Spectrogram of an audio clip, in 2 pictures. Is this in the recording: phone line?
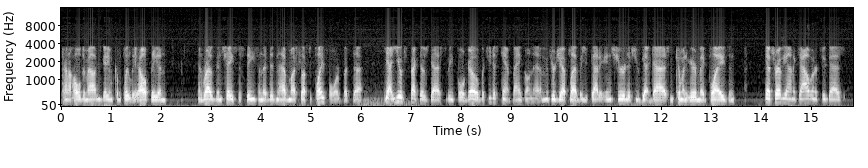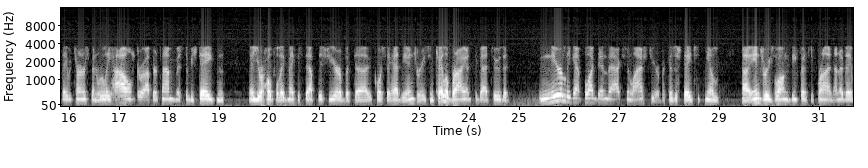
yes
